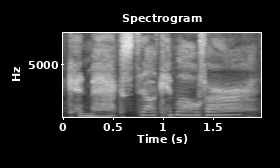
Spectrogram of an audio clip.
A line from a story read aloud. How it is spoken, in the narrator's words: whispers in my ear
